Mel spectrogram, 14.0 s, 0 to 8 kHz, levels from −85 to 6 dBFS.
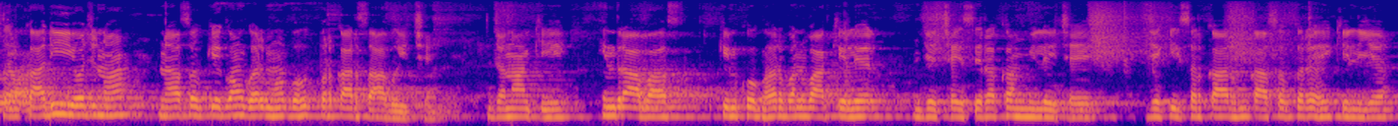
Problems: background sounds at intervals, background conversations at intervals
